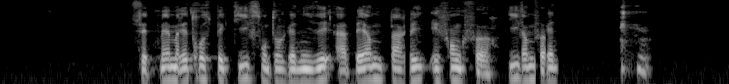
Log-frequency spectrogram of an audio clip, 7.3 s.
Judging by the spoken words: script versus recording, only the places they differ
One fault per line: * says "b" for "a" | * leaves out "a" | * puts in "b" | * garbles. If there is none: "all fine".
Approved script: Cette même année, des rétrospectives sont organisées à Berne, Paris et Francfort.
* leaves out "année des"
* garbles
